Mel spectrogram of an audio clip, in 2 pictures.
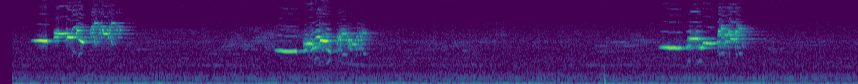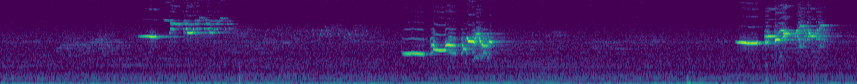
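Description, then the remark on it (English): A hermit thrush sings six separate flute-like phrases, each opening on a clear whistle before a rippling flourish, spaced about five seconds apart and shifting in pitch, over a quiet background. “The hermit thrush song has a clear introductory whistle followed by an ethereal flute-like song.”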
